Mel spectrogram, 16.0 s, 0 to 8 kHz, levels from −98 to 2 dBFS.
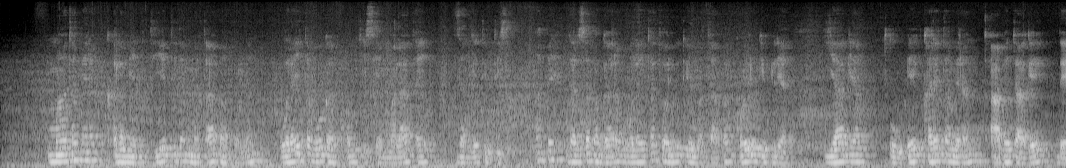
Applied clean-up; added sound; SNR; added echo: none; Fixed-wing aircraft, airplane; 10 dB; reverberation time 0.7 s.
